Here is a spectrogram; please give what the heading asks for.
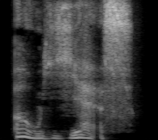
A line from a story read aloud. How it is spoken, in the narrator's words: Andy growled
